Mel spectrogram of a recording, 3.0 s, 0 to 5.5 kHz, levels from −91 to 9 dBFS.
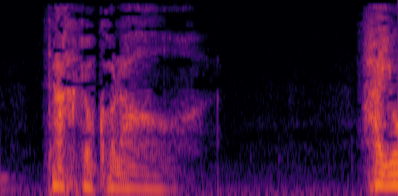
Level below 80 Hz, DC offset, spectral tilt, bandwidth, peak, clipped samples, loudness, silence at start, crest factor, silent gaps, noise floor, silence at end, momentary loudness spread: -46 dBFS; under 0.1%; -8 dB/octave; 5.2 kHz; -12 dBFS; under 0.1%; -32 LUFS; 0 s; 22 dB; none; -66 dBFS; 0 s; 20 LU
